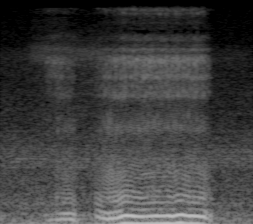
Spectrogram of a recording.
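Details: A Weimaraner snoring while asleep: a short low rumbling breath, then a longer, louder snore of about one second with strong low harmonic bands, steady and droning before it cuts off.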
